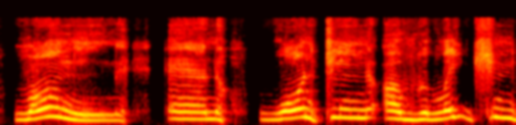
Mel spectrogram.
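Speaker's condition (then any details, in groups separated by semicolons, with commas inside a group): Cerebral palsy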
